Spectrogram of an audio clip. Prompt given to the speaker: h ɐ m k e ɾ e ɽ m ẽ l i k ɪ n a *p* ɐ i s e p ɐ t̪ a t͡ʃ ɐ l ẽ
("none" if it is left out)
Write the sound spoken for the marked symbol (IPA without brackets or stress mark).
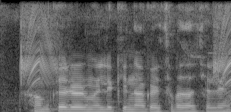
k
